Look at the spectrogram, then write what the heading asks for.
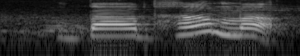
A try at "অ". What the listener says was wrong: আপনি অ এর উচ্চারণটা একটু ঠিক করবেন আপনার বাকিটা তো ঠিক আছে কিন্তু অ এর উচ্চারণ ঠিক না হলে হবে না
